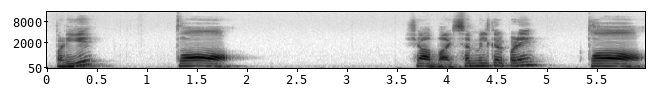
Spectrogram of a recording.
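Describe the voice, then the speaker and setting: A man's voice: on the high side, a little mellow. A man teaching a children's Quran reading lesson, patiently repeating letter sounds for the pupils to copy and praising them often.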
